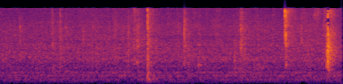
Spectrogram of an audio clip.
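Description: A few light, sharp clicks and taps from handling a small nail-product bottle and its brush, the clearest about two seconds in and again near the end, over steady room hiss.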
